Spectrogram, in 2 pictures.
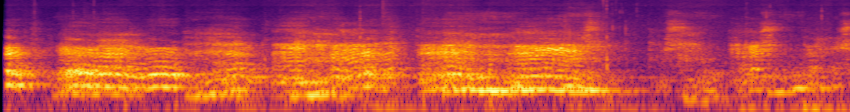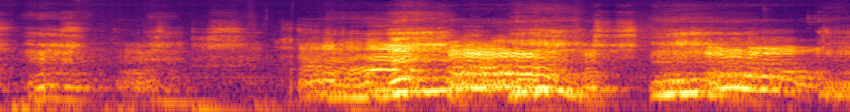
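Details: Dogs in a brutal fight, snarling and growling continuously in low rough bursts that swell and fade over several seconds, with broad harsh noise between the growls and loud stretches near the end.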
